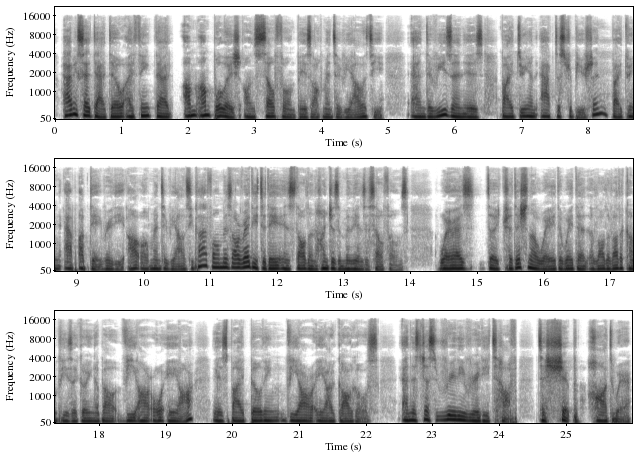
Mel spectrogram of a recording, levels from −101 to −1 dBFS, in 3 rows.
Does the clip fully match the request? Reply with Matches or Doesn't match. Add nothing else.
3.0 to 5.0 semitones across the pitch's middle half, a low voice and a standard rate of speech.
Matches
